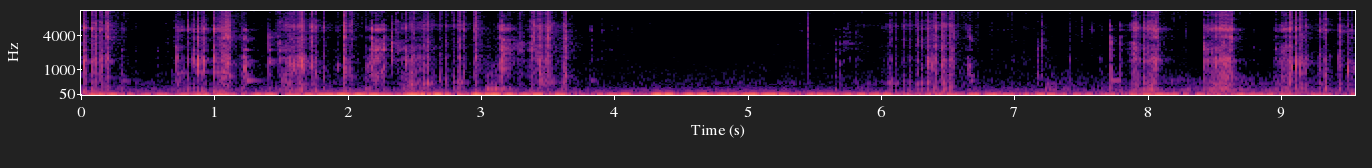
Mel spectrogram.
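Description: A flat metal blade scrapes thin shavings from the flat face of a dry, solid purple oval bar of soap held in one hand. The result is a quick, uneven series of short, crisp scraping strokes with bright, papery bursts over a steady low hum, with a brief quieter pause midway.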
